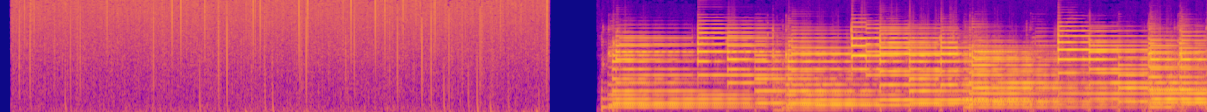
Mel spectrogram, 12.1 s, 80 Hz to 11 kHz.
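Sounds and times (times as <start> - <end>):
static hiss with clicks: 0.1 - 5.5
electric guitar music: 6.0 - 12.0.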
